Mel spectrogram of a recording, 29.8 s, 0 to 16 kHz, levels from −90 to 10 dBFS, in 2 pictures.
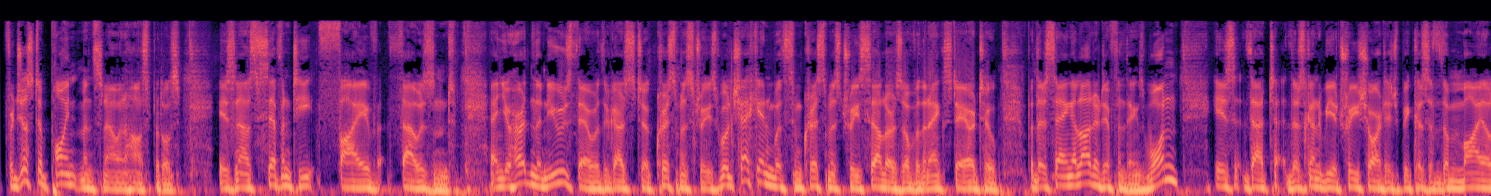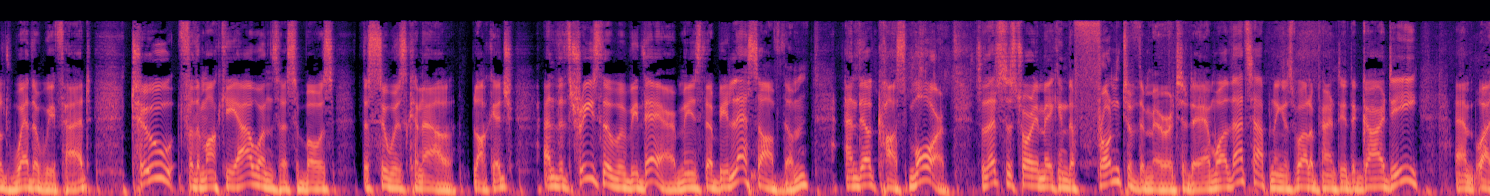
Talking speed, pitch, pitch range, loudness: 220 wpm, 95 Hz, 85-115 Hz, -12 LUFS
